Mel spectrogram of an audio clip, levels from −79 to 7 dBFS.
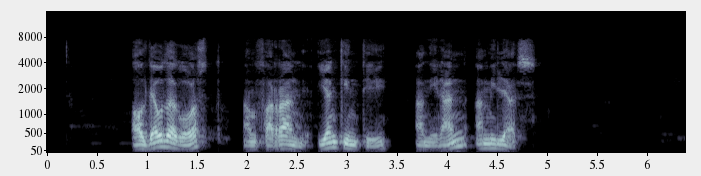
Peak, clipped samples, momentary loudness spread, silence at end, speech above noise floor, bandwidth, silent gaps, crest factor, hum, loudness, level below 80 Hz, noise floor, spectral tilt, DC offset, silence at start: -2 dBFS; under 0.1%; 15 LU; 1.5 s; 53 dB; 7.8 kHz; 3.52-3.67 s; 18 dB; none; -19 LUFS; -58 dBFS; -70 dBFS; -6.5 dB/octave; under 0.1%; 0.85 s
